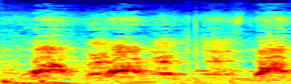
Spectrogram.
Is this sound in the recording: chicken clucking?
no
